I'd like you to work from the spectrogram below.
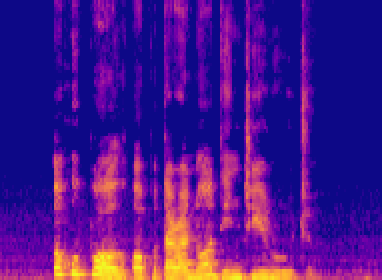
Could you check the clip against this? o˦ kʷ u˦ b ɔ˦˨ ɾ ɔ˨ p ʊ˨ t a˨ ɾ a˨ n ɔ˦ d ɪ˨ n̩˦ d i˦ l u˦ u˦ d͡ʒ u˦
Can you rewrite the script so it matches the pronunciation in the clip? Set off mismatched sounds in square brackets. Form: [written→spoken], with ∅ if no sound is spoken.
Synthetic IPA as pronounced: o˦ kʷ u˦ [b→p] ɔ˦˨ [ɾ→l] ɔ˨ p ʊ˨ t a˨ ɾ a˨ n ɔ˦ d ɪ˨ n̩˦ [d→d͡ʒ] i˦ [l→ɾ] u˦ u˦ d͡ʒ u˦

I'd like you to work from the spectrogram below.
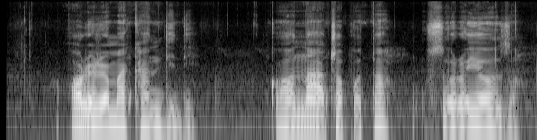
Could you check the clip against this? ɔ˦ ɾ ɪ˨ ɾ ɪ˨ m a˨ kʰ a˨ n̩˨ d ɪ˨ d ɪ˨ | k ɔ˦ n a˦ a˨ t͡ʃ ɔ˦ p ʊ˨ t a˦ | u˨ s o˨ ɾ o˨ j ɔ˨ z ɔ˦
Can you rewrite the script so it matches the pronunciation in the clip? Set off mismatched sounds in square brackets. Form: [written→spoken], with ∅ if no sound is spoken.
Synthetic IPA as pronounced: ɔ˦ ɾ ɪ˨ ɾ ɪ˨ m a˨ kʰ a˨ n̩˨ d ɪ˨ d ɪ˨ | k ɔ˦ n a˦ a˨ t͡ʃ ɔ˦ p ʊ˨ t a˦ | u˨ s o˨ ɾ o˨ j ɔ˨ z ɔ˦

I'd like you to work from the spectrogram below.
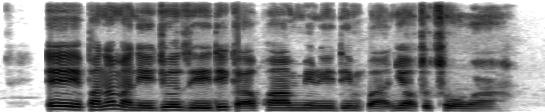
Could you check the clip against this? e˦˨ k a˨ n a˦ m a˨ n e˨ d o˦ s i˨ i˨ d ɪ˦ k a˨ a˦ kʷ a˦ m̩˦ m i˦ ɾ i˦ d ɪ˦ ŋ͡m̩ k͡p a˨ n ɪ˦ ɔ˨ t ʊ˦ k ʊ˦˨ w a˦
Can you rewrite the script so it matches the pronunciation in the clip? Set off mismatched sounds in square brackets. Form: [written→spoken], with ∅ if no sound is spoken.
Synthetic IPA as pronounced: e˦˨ [k→p] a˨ n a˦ m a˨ n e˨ [d→d͡ʒ] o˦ [s→z] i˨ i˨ d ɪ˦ k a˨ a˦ kʷ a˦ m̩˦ m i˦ ɾ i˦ d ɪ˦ ŋ͡m̩ k͡p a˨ [n→ɲ] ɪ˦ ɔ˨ t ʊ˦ [k→t] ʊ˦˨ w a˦

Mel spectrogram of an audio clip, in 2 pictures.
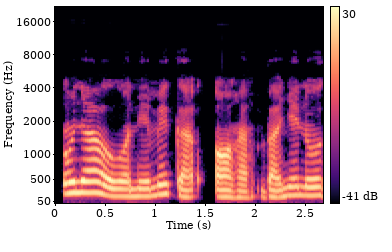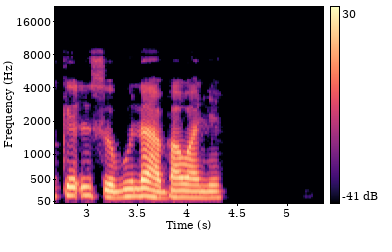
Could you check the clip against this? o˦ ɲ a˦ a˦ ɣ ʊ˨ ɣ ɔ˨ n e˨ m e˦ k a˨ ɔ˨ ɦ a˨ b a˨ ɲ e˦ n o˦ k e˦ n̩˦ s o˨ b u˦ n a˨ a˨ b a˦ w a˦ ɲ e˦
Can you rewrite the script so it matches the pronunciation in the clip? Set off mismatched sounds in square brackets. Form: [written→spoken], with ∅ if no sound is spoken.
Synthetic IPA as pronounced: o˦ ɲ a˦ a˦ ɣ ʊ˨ ɣ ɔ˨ n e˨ m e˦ k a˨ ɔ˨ ɦ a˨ b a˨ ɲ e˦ n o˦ k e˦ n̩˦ s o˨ b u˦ n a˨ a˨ b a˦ w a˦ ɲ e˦

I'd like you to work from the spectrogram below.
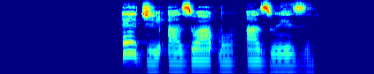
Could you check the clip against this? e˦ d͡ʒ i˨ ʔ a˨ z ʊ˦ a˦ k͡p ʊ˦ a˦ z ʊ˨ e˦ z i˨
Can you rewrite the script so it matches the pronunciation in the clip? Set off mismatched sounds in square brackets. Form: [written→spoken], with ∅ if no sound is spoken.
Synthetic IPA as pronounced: e˦ d͡ʒ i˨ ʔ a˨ z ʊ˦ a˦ k͡p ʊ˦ a˦ z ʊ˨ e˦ z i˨

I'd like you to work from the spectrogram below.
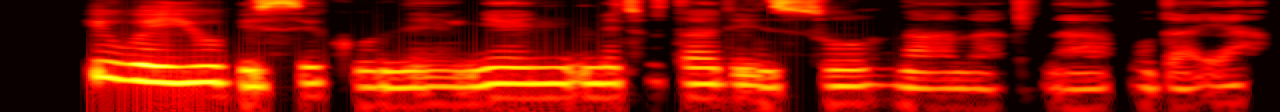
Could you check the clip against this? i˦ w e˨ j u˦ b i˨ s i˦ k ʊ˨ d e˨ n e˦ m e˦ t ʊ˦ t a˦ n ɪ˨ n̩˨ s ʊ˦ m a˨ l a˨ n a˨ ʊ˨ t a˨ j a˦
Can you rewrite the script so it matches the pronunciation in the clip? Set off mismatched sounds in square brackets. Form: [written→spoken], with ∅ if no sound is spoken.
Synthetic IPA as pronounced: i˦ w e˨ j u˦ b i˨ s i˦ k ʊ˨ [d→n] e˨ [n→ɲ] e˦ m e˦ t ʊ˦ t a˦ [n→d] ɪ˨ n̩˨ s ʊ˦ [m→n] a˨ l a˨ n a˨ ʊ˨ [t→d] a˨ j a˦

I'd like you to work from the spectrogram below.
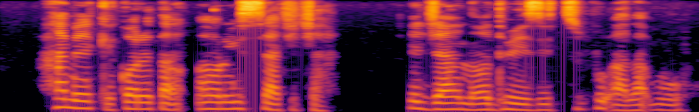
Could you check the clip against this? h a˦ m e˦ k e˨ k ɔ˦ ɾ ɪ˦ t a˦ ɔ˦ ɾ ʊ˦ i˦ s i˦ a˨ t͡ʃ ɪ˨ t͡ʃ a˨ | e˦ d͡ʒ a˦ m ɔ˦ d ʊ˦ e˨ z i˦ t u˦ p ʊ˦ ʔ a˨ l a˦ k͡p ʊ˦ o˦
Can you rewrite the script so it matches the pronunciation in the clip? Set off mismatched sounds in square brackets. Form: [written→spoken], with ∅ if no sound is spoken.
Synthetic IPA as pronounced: h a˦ m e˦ k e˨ k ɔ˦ ɾ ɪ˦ t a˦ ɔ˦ ɾ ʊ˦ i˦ s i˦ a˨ t͡ʃ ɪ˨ t͡ʃ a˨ | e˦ d͡ʒ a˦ [m→n] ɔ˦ d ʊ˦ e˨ z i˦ t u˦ p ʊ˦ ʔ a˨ l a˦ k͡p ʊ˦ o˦

